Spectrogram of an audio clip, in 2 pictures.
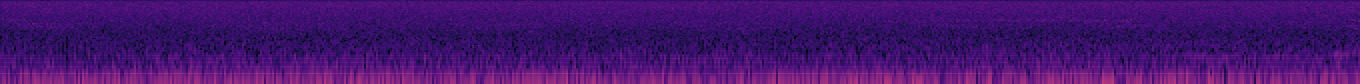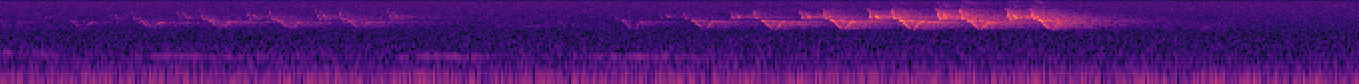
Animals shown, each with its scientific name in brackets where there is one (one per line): Red-eyed Vireo (Vireo olivaceus)
Pine Warbler (Setophaga pinus)
Ovenbird (Seiurus aurocapilla)
Mourning Dove (Zenaida macroura)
